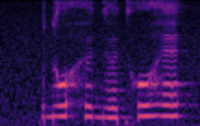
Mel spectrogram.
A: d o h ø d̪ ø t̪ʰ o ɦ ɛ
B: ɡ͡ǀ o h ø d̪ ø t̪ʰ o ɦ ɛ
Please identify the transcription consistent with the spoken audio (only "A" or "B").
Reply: A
